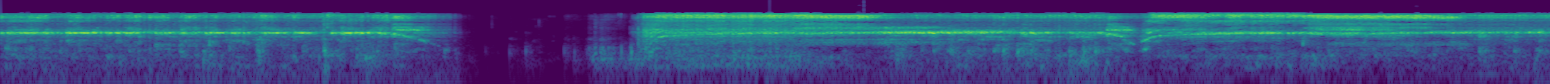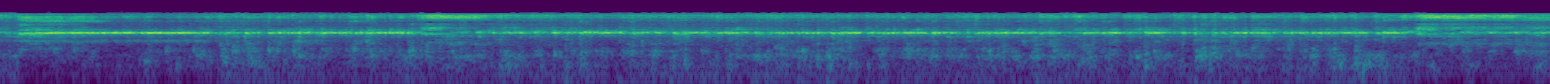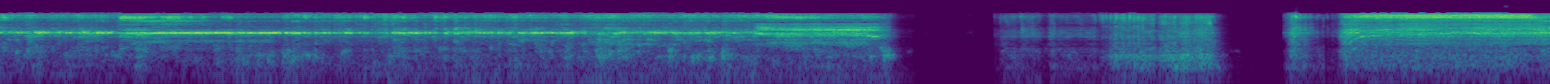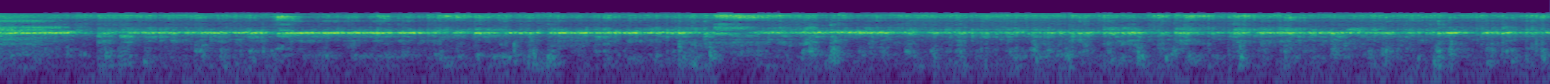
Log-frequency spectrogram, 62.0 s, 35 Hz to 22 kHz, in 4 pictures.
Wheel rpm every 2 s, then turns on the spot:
230, 230, 40, 100, 230, 210, 200, 230, 230, 230, 230, 230, 230, 240, 230, 230, 230, 230, 230, 220, 40, 10, 100, 220, 230, 230, 230, 230, 230, 230, 230.
40-42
